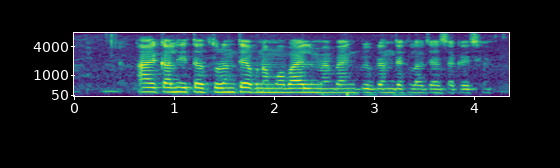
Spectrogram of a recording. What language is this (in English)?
Maithili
